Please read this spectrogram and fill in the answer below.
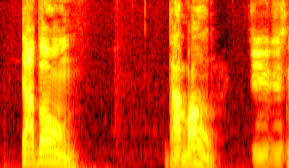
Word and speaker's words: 따봉: And so it's da bong. What's that second syllable? Da bong. B-O-N-G. Bong. Yeah, da bong.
